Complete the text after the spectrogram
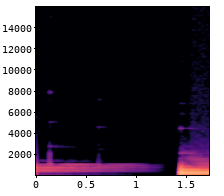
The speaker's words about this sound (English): Woodstock chimes, the world's favorite wind chime.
